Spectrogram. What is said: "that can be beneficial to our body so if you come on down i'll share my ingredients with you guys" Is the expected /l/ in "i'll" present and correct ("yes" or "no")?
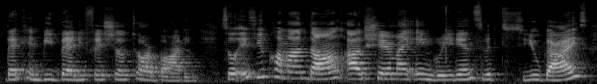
yes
